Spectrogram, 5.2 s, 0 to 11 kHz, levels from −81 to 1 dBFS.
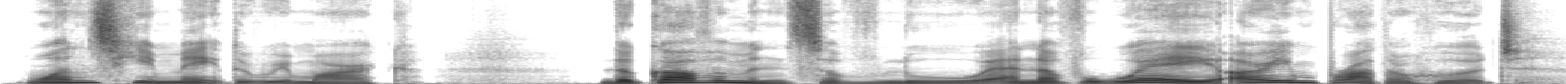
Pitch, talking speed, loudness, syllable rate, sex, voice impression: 180 Hz, 170 wpm, -19 LUFS, 4.9 syllables/s, female, feminine, adult-like, slightly calm, slightly unique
